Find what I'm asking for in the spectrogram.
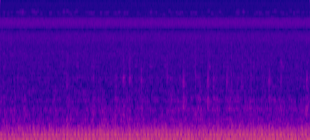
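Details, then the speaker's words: Car in drive holding brake, A/C off, heard from cabin; deep droning rumble and hum at idle that quiets briefly after shifting to park then gradually builds again; abnormal vibration, cause unknown. "今静かになりましたでもだんだんまた震度が大きくなってくるんですねまた聞こえてきましたよね"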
